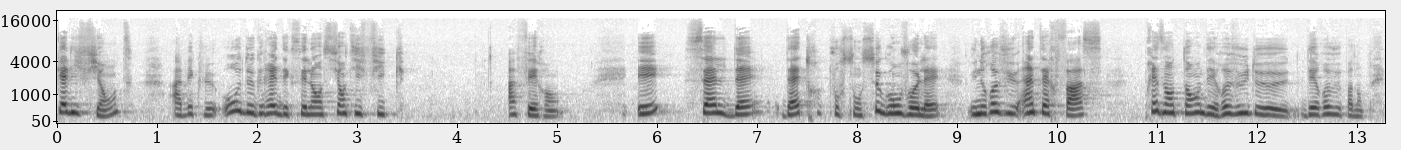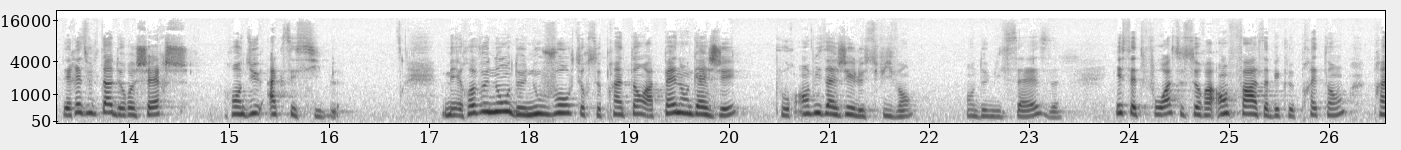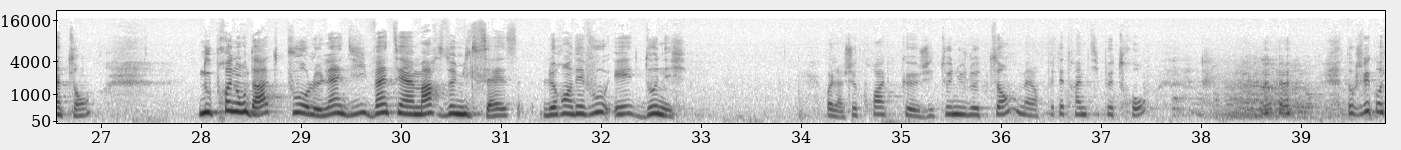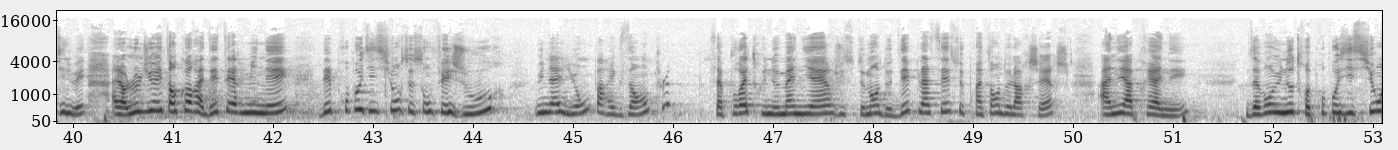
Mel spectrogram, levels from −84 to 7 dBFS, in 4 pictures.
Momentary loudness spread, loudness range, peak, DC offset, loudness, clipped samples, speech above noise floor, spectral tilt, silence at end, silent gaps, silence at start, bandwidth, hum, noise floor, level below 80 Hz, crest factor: 15 LU; 9 LU; 0 dBFS; under 0.1%; -23 LUFS; under 0.1%; 32 dB; -4.5 dB/octave; 0 s; none; 0 s; 17.5 kHz; none; -54 dBFS; -60 dBFS; 22 dB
